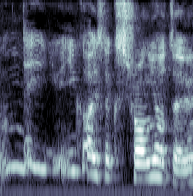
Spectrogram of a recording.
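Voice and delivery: high-pitched voice sizing them up; appraising giant. Acted. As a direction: size up new workers in a high put-on voice. Game master voices appraising giant.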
